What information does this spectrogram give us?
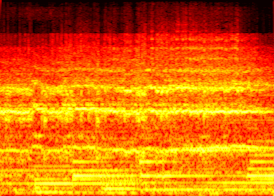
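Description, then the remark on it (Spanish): A loud, continuous screech of a taxi's tires skidding as it swerves and brakes abruptly to avoid another car cutting across its path, a sustained squeal that holds for a few seconds with slight shifts in pitch, without any voices. “Pero, de repente, sin saber por qué otro automóvil se cruzó abruptamente en el camino taxista para no causar una tragedia tuvo que girar el auto y frenar abruptamente.”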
